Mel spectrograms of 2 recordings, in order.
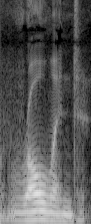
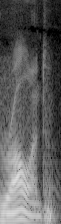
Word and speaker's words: Roland: can ConEd on that this is a a Roland thank you okay this isn't this isn't some I thought it was Rolland uh ra come on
